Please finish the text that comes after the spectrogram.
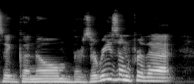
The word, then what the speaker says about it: GNOME: it's a long story just like gnome we pronounce it gnome there's a reason for that not going to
